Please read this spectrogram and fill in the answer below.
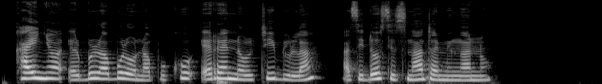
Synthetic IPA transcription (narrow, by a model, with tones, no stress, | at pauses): ka˦i˦ɲɔ˦ʔɛ˨lbu˦la˦bu˦lɔ˨na˨pu˨kʰu˦ʔɛ˦ɾɛ˦nɛ˨u˨ltʰi˦bu˨la˦ | a̰˨si˨dɔ˦si˨sna˦ta˨mi˨ŋanɔ˦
